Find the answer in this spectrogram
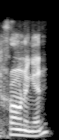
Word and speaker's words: Groningen: But my family's in Groningen. The G is like, yeah, it's hard to pronounce, Groningen.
